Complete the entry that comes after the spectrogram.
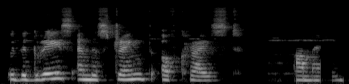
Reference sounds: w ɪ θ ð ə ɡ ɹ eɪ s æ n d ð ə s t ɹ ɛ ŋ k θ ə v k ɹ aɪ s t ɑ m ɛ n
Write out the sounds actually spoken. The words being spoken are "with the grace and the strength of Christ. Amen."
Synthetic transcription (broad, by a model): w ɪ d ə ɡ ɹ eɪ s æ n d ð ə s t ɹ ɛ ŋ k t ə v k ɹ aɪ s t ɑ m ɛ n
